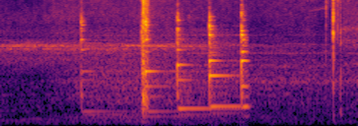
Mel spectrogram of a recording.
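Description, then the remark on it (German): A phone ringtone for an incoming call from radio colleagues plays a short melodic sequence of bright tonal notes, about five in quick succession, fairly clear against a quiet background, with no one speaking. “Zwischen meinen Berichten fürs Fernsehen rufen jetzt auch noch die Kollegen vom Radio an.”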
